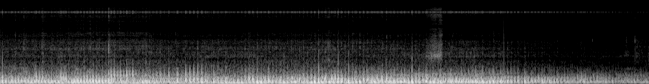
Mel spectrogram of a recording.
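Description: Motorcycles ride past on a gravel track.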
